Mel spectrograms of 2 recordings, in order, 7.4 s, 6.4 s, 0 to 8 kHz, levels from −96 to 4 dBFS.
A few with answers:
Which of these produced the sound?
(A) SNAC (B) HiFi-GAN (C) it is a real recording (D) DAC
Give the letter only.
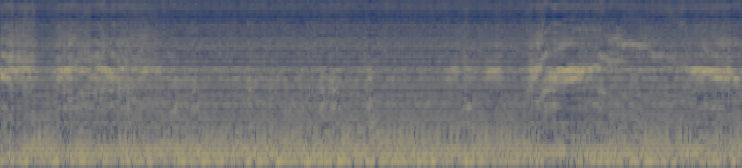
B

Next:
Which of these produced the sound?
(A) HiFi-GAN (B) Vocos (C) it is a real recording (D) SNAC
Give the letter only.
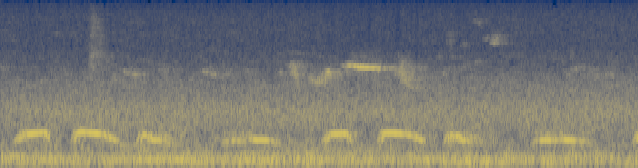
C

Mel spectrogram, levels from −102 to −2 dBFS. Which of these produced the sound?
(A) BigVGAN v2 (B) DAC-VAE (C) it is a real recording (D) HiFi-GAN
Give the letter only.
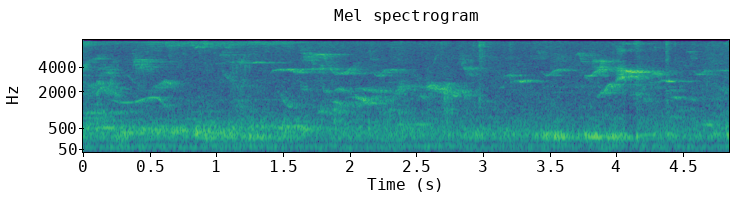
C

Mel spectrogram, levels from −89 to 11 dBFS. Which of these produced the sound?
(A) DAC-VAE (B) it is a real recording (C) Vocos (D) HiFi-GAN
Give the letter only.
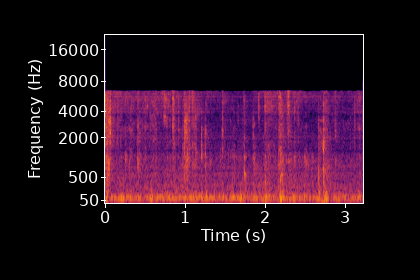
D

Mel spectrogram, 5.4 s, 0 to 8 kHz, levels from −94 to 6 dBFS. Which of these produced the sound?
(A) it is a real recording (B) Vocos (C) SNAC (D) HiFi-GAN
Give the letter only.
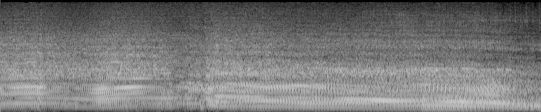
A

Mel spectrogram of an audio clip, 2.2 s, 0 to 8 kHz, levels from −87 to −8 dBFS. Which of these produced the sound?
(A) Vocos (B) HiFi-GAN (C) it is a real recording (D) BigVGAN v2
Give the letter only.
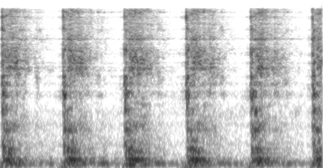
B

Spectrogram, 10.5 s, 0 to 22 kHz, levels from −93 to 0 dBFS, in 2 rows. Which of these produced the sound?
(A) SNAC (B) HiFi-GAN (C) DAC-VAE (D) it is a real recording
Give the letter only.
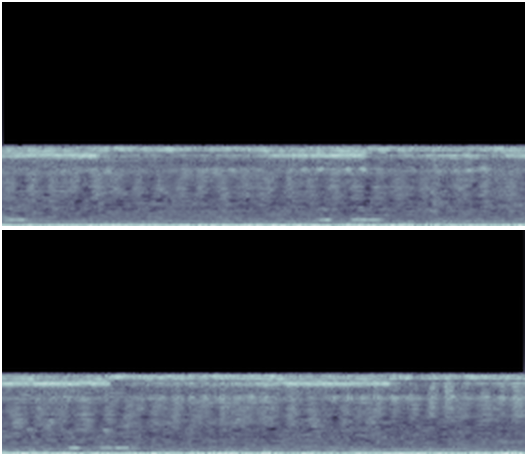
B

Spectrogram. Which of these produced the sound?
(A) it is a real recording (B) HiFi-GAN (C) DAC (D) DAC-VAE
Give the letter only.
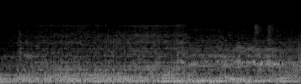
B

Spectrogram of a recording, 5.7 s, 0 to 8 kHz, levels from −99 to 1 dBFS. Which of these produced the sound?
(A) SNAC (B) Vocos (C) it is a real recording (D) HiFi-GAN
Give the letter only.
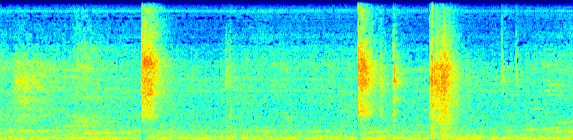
C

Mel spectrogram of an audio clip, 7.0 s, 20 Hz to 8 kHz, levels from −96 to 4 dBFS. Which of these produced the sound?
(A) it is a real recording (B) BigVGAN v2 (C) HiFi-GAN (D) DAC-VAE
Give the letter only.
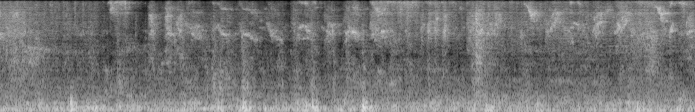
C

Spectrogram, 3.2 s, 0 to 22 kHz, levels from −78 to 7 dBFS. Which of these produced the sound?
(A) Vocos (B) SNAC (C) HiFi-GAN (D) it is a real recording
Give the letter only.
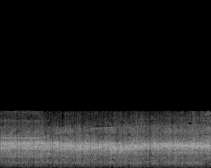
D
